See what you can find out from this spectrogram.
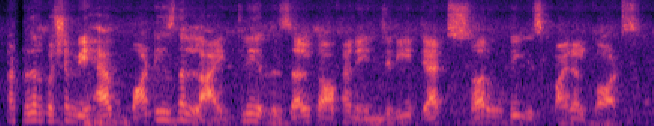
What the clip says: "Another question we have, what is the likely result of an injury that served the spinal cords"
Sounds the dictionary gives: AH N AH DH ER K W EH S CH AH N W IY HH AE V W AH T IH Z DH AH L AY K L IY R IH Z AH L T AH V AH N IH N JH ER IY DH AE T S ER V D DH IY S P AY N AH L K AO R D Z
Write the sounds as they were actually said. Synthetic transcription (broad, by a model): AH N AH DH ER K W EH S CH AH N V IY HH AE V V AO T IH Z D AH L AY K L IY R IH Z AH L T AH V AH N IH N JH ER IY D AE T S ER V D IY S F AY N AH L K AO R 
